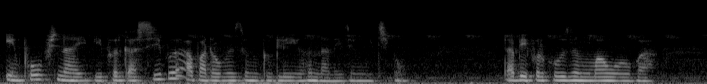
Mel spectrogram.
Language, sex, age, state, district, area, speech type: Bodo, female, 30-45, Assam, Chirang, rural, spontaneous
